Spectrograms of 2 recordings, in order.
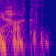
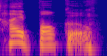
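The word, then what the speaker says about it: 北: hello there hi Hoku no I know this word that's not the way you pronounce it that was Haku okay we're going to have to go this another way that's like um that's M right no Mau I guess it is Mau and then it is uh North yeah it's Hoku that's normally how that's pronounced so it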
